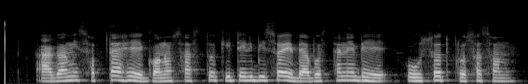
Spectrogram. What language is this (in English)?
Bangla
